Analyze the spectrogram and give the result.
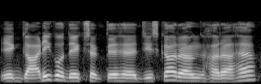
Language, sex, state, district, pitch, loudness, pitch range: Hindi, male, Jharkhand, Garhwa, 155 Hz, -15 LUFS, 150-190 Hz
